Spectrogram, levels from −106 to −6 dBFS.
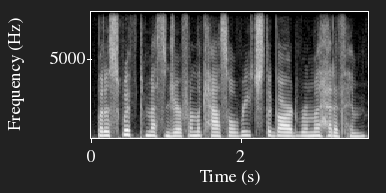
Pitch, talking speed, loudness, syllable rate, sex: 215 Hz, 225 wpm, -19 LUFS, 5.4 syllables/s, female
